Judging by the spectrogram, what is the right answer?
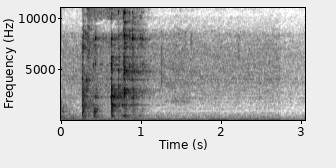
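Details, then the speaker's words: Failed driveshaft U-joint from a roughly 700 hp Hellcat Hemi, worked by hand: four sharp metallic clinks from a displaced needle bearing. The joint shows bluing, discoloration and an egg-shaped cup. "did y'all hear that? Got a bearing out of whack."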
